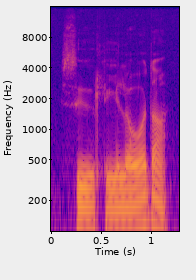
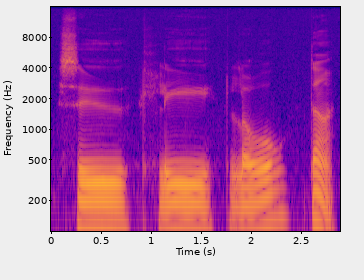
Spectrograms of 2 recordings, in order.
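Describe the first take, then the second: First: Said in the usual way. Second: Su cli lo dun drawn out very slowly, falling on dun; very slow model of Su cli lo dun; slow teaching pronunciation. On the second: Shown as a demonstration. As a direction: stretch Su cli lo dun out for learners. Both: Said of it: "is pronounced like this".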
